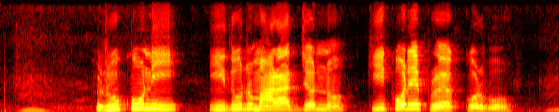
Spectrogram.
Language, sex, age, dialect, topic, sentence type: Bengali, female, 36-40, Standard Colloquial, agriculture, question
